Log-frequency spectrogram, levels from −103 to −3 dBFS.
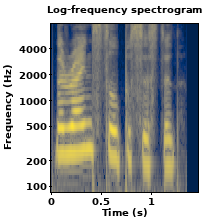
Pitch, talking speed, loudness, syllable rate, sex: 225 Hz, 165 wpm, -18 LUFS, 4.8 syllables/s, female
